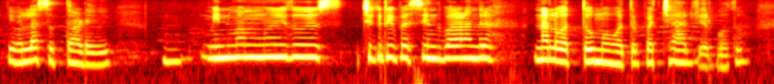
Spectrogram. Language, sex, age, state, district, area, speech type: Kannada, female, 18-30, Karnataka, Dharwad, rural, spontaneous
